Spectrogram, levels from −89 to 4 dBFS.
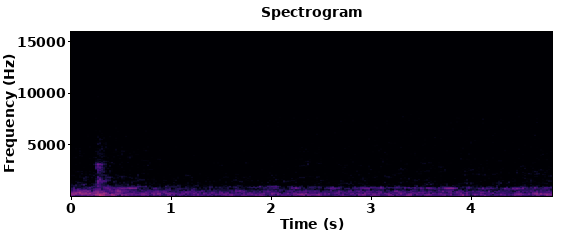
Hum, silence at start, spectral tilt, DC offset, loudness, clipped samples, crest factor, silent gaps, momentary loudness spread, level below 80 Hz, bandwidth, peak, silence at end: none; 0 s; -7 dB/octave; under 0.1%; -57 LUFS; under 0.1%; 22 dB; none; 12 LU; -72 dBFS; 12 kHz; -34 dBFS; 0 s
